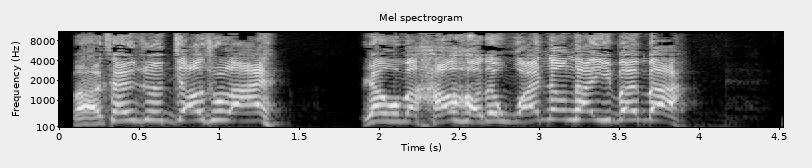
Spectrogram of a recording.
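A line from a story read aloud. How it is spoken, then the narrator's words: Shouting. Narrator (Chinese): 喊着说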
